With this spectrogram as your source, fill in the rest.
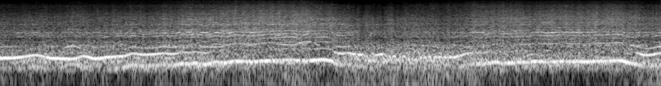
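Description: Race cars running on a dirt track at the Chili Bowl, engines roaring loud and close with continuous revving that rises and dips through the corners, with no break throughout.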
